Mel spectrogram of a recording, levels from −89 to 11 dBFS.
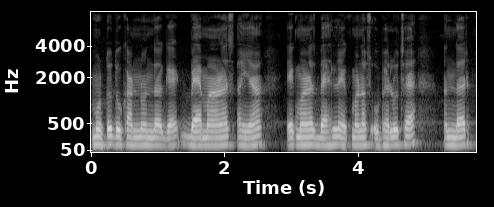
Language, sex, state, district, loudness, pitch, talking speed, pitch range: Gujarati, male, Gujarat, Valsad, -16 LUFS, 125 Hz, 155 wpm, 120-125 Hz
